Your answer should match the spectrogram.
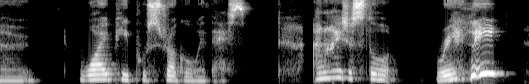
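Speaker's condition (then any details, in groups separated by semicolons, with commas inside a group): No condition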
